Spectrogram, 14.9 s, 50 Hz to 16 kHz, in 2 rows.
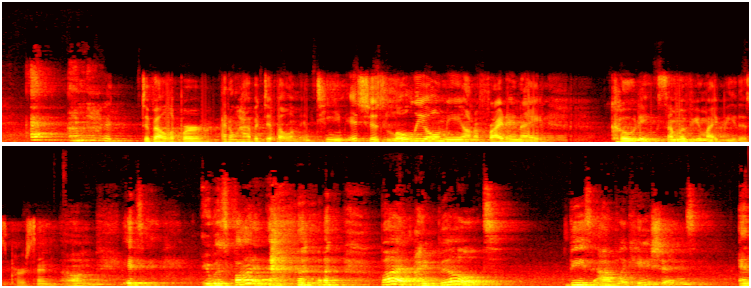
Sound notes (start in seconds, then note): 10.0 laugh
